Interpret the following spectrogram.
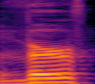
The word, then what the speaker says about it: VRV: dub exclusively to the verve platform last August and if you want it and if you want to know Ferb is spelled vrv pronounced Verve because nothing is the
